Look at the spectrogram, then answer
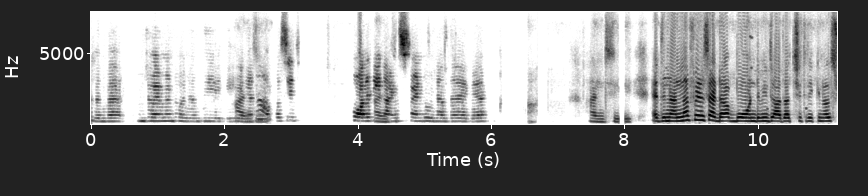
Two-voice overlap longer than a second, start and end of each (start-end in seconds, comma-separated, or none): none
